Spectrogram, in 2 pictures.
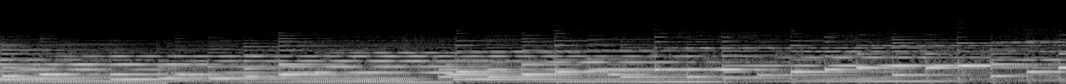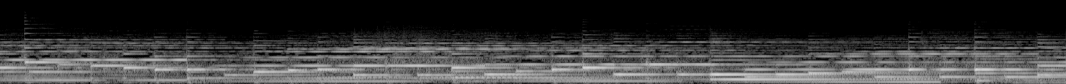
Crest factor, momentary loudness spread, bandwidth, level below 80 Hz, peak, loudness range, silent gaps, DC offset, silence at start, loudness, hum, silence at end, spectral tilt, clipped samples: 14 dB; 4 LU; 6.8 kHz; -46 dBFS; -4 dBFS; 2 LU; none; under 0.1%; 0 s; -18 LUFS; none; 0 s; -8.5 dB/octave; under 0.1%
